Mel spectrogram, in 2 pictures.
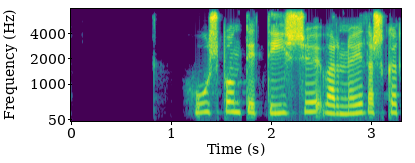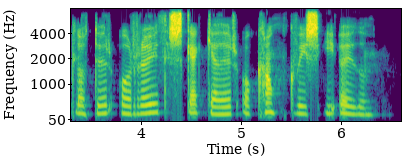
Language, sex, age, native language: Icelandic, female, 30-39, Icelandic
